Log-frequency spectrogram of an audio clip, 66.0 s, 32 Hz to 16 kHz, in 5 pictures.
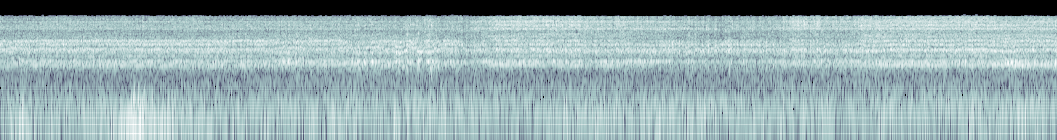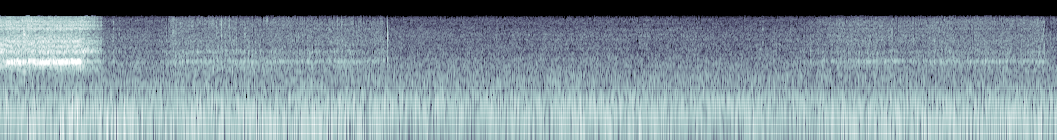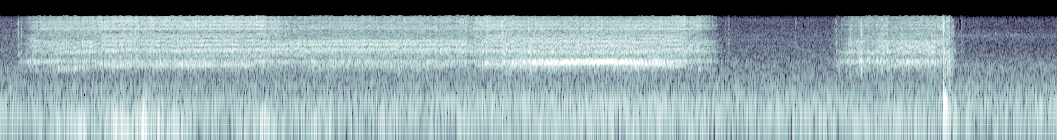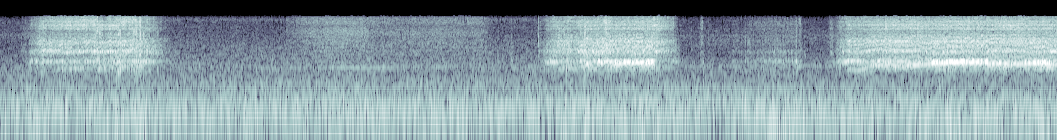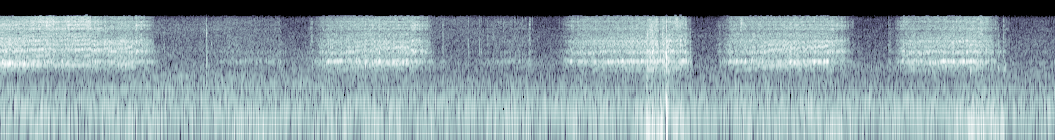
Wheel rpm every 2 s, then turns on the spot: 110, 110, 120, 110, 110, 110, 110, 20, 20, 0, 0, 0, 20, 70, 110, 110, 110, 60, 50, 20, 60, 0, 0, 70, 20, 90, 110, 30, 50, 20, 80, 60, 50.
14-18 24-26 54-56 64-66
